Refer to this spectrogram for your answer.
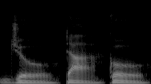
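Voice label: "jotako", concatenated syllables; Affixing experiment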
